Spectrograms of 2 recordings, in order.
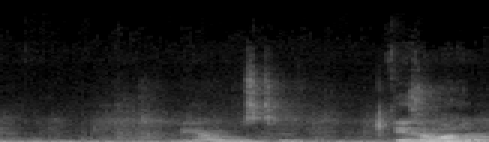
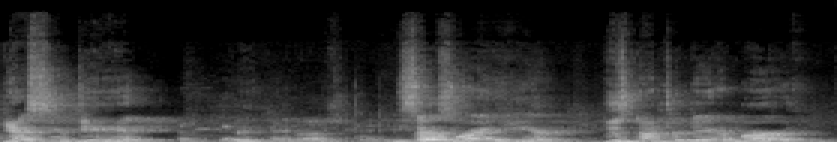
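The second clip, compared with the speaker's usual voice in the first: higher, pushy insistence; arguing with customer; 9 semitones higher, 4 dB louder, slower than usual. Retold or imitated. Young salesman arguing with a prospect, higher and pushy. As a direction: argue the point back hard.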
